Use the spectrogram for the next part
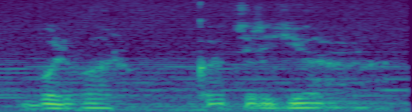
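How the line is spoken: Whispering. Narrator (Russian): шептал Том

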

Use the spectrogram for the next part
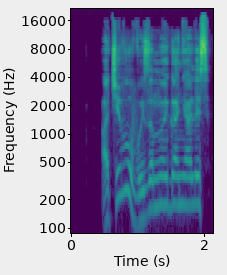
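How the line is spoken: Skeptical snort. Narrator (Russian): хмыкнул я

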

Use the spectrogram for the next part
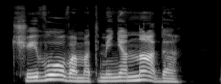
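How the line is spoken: Boy's angry snap. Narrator (Russian): зло окрысился мальчишка

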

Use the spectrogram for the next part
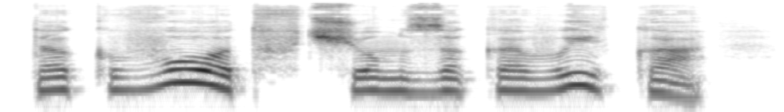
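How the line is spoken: Drawn-out. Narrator (Russian): протянула я

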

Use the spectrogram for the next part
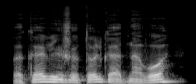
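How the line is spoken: Calm statement. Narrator (Russian): спокойно заявил федерал

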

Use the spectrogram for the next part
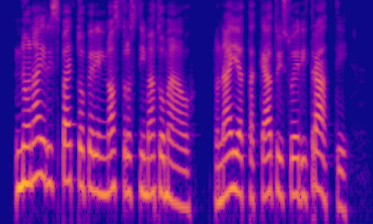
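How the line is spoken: Thundering angry greengrocer. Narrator (Italian): tuonò il fruttivendolo serrando i pugni

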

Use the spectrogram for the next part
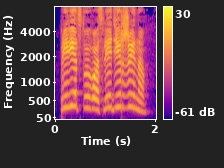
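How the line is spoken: Deep joyful voice. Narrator (Russian): Глубокий голос Карины звучал явно радостно

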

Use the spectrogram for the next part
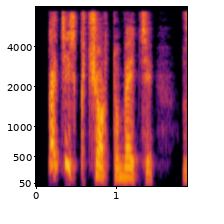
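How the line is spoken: Angry hiss. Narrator (Russian): зло прошипела Мэдж

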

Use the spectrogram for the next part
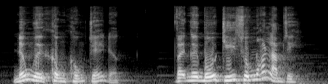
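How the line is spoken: Old ancestor's bursting shout. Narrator (Vietnamese): Một lão tổ tịnh thổ sớm đã kìm nén không được, mở miệng quát hỏi

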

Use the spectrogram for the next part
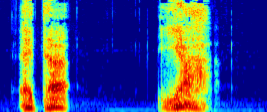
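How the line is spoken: Whispered. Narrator (Russian): прошептал Рогожин

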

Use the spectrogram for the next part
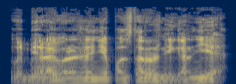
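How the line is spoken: Growl. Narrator (Russian): зарычал Жак

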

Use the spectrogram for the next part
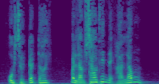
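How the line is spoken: Panicked scream. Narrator (Vietnamese): cái bóng đó kêu lên thất thanh

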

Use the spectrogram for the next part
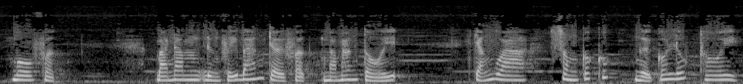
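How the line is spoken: Monk's gentle speech. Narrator (Vietnamese): Nhà sư dịu dàng nói

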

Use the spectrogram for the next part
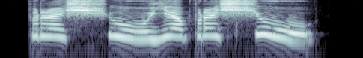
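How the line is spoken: Moaning. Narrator (Russian): стонала я

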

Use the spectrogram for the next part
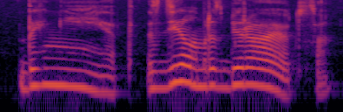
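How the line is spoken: Sigh. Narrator (Russian): вздохнул Артура

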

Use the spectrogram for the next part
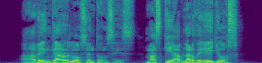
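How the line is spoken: Exclaimed. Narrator (Spanish): exclamó Aragorn

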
